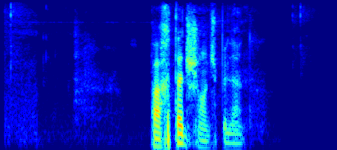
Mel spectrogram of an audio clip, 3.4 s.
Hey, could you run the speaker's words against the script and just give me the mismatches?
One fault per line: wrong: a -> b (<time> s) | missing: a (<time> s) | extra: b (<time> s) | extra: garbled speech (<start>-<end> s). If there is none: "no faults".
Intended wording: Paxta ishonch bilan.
no faults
